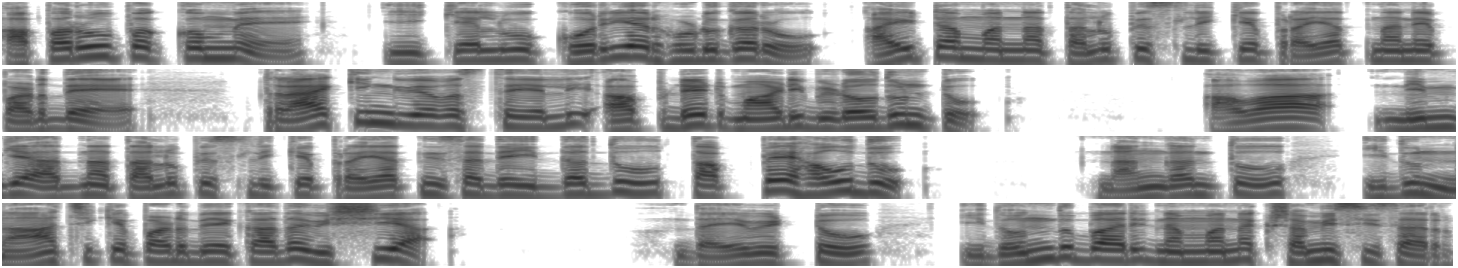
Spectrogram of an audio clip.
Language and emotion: Kannada, disgusted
